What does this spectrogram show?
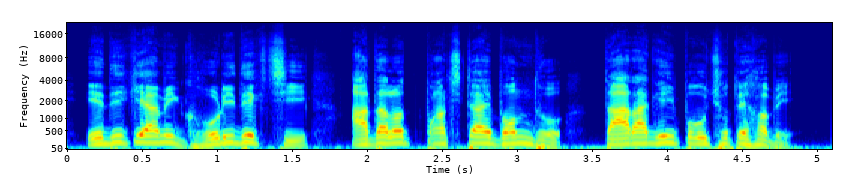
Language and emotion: Bengali, neutral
